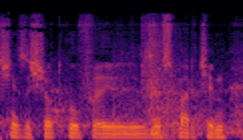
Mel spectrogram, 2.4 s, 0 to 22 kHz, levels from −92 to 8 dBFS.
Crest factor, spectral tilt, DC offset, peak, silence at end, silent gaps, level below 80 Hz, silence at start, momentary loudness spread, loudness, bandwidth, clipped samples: 16 dB; -5 dB/octave; under 0.1%; -12 dBFS; 0 s; none; -58 dBFS; 0 s; 2 LU; -29 LUFS; 15 kHz; under 0.1%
